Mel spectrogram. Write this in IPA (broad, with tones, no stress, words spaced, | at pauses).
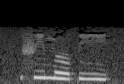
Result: fi˦moː˨piː˨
